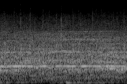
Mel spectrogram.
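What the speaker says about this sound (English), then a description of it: "Crowd is going wild." Crowd at a sports game in New York cheering and applauding, a steady dense wash of clapping and voices at moderate level throughout, with no distinct speech.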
